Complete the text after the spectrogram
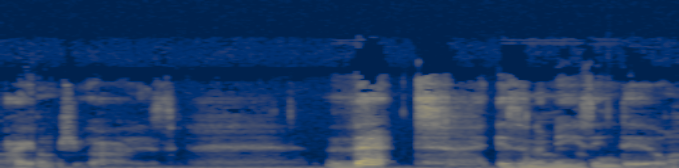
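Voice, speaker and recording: A woman at a very slow pace, the sound dry with no echo. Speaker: couponing YouTuber. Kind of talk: shopping haul vlog. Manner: lower energy than usual. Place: car. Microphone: phone near.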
